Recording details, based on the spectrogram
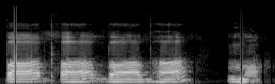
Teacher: যেসব ব্যঞ্জন ধ্বনি উচ্চারণের সময় ঠোঁট দুটি কাছাকাছি এসে বায়ুপথে বাধা সৃষ্টি করে সেগুলো কি ওষ্ঠ ব্যঞ্জন।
